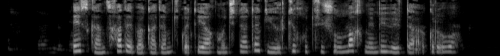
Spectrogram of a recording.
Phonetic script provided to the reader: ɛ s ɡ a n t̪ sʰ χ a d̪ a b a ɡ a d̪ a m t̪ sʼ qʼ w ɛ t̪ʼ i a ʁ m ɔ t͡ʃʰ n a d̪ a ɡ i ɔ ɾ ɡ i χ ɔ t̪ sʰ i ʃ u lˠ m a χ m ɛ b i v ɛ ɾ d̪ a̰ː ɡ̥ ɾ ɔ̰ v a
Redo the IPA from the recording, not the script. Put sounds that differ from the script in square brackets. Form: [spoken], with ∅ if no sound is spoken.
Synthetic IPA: ɛ s ɡ a n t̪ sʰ χ a d̪ [ɛ] b a ɡ a d̪ a m t̪ sʼ qʼ w ɛ t̪ʼ i a ʁ m ɔ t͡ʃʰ n a d̪ a ɡ i ɔ ɾ ɡ i χ [u] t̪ sʰ i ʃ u lˠ m a χ m ɛ b i v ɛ ɾ d̪ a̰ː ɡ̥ ɾ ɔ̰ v a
